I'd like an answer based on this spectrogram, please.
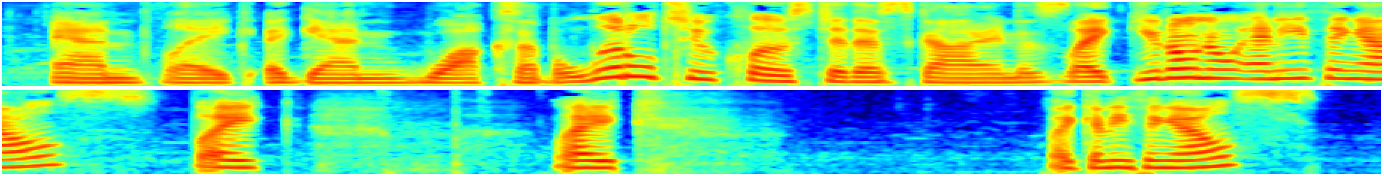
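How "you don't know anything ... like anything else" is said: exasperated, discouraged, frustrated, pitched-up pleading. A player's character presses a man standing too close, frustrated and discouraged. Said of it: "getting like visibly frustrated and discouraged".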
